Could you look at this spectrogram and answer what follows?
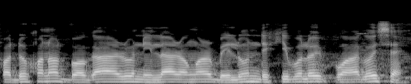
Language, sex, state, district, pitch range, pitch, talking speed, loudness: Assamese, male, Assam, Sonitpur, 115-130 Hz, 120 Hz, 130 wpm, -15 LUFS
